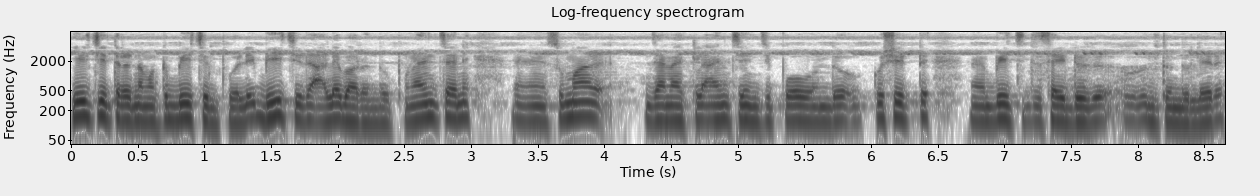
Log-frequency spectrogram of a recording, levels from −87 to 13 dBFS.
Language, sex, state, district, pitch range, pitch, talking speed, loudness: Tulu, male, Karnataka, Dakshina Kannada, 120-135 Hz, 125 Hz, 150 wpm, -16 LUFS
